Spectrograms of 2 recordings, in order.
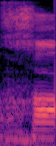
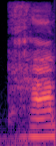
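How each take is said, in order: First: "খ" thick, with a rounded aw; "খ" thickened towards aw, in a lower pitch; heavy sound. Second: "খা" with a thin open aa; "খা" unrounded, not thickened; wrong thin vowel. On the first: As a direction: say "খ" full and heavy. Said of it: "মোটা হয়ে যাচ্ছে কিন্তু". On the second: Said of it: "খা না কিন্তু". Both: Shown as a demonstration.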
